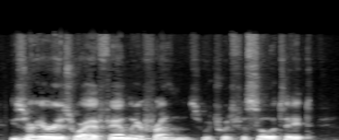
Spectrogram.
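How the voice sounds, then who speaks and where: A man talks with an ordinary speaking voice, fairly low in pitch, at a fairly quick pace with fairly even intonation. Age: 60s. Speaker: cancer patient. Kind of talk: testimony. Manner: formal.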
